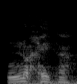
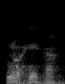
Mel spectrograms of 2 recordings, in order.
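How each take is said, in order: First: The long vowels are cut short. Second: The long vowels are cut short.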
